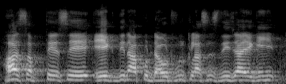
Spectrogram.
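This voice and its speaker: A man's voice: high-pitched, steady tone, a little fast, fairly bright tone. A young man teaching a grammar lesson, asking his students questions and drilling the answers.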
